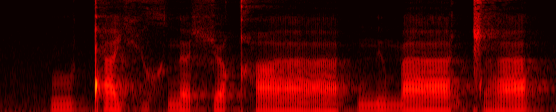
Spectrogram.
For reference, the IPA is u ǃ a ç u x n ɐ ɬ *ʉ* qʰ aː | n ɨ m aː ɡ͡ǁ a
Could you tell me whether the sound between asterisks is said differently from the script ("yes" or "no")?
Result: no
